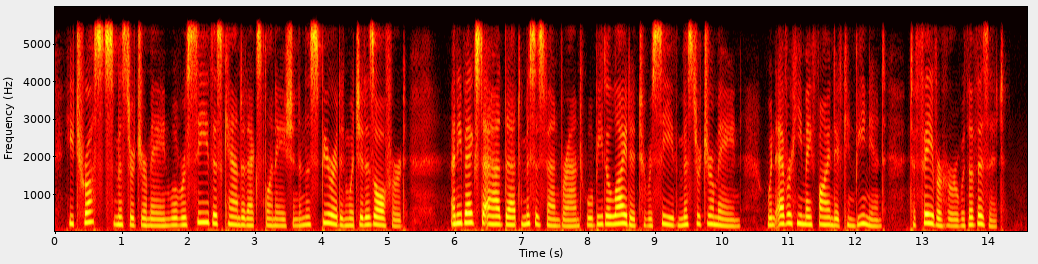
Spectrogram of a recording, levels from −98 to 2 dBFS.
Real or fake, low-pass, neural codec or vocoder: fake; 5.4 kHz; codec, 24 kHz, 1.2 kbps, DualCodec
